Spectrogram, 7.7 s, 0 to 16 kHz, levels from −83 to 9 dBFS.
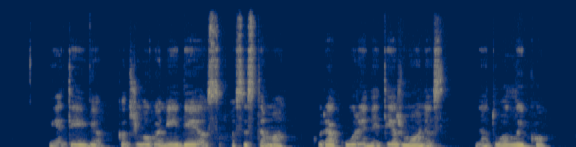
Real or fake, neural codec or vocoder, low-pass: real; none; 14.4 kHz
